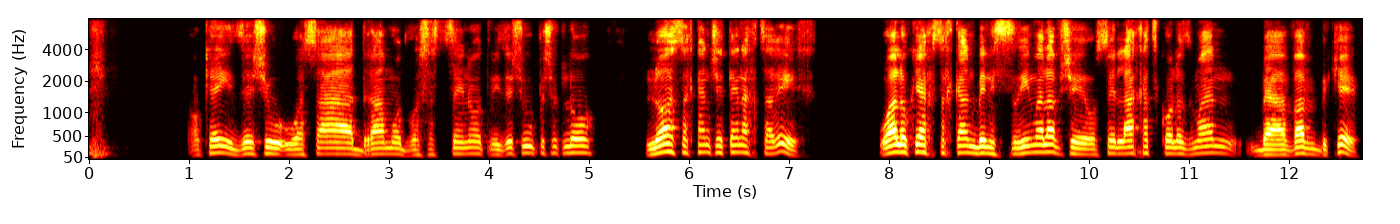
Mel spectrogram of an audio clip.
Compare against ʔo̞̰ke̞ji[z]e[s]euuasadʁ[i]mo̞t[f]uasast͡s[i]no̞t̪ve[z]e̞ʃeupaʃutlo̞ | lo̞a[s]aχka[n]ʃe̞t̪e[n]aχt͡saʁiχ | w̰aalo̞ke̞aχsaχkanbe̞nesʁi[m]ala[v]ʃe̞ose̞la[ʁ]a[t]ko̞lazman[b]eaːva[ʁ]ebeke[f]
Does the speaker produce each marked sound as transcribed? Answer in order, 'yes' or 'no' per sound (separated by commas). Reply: yes, no, no, no, no, yes, yes, yes, yes, yes, yes, no, no, yes, no, yes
